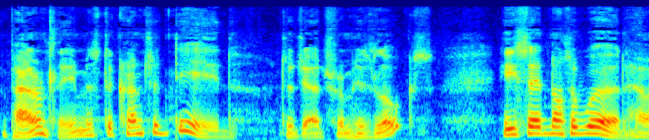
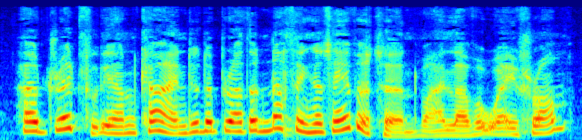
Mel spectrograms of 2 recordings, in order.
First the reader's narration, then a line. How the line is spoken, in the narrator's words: cried Miss Pross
